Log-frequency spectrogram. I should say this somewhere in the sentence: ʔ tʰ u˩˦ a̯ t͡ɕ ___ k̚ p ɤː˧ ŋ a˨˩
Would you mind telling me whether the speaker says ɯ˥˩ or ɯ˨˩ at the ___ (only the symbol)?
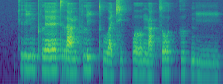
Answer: ɯ˨˩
